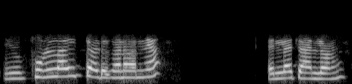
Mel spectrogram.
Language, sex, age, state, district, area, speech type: Malayalam, female, 30-45, Kerala, Palakkad, rural, conversation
